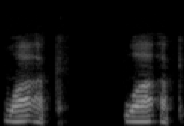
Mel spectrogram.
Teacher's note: the word for shy is wa'ak, wa'ak, and it starts with a glottalized W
